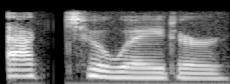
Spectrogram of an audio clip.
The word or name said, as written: actuator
